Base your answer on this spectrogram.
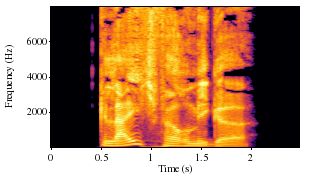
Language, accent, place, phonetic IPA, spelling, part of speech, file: German, Germany, Berlin, [ˈɡlaɪ̯çˌfœʁmɪɡə], gleichförmige, adjective, De-gleichförmige.ogg
- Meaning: inflection of gleichförmig: 1. strong/mixed nominative/accusative feminine singular 2. strong nominative/accusative plural 3. weak nominative all-gender singular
